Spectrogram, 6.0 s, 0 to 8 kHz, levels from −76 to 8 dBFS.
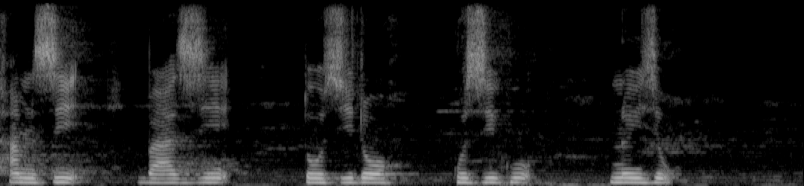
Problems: none marked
